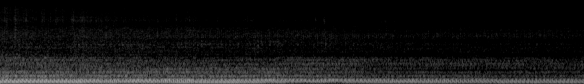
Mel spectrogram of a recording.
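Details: 1988 Alco push mower, Briggs and Stratton auto-choke engine, running again after a non-start repair (diaphragm, a common issue), mowing with the old blunt blade: even, settled beat fading as it moves off, smooth with no misses; normal running.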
